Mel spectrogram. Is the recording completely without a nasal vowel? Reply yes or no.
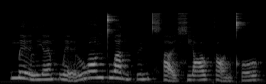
yes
